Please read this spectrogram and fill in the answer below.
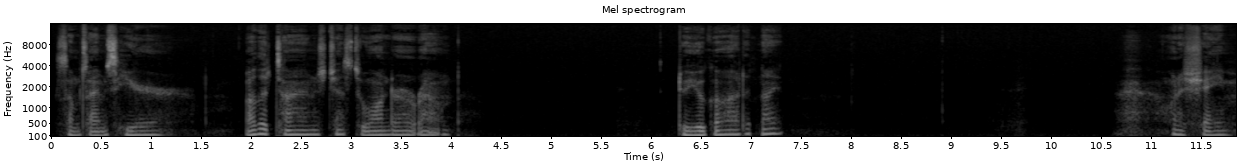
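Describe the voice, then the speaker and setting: A man playing a lonely, gently teasing vampire in an ASMR roleplay, with a soft, breathy voice that often drops into a whisper. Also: mid-range voice, little pitch movement, no echo. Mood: wistful, lonely. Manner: slow, intimate, hesitant, gently teasing.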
